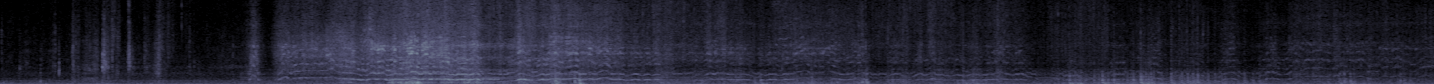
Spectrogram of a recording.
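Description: Vaterra Ascender RC crawler's electric motor and drivetrain gears whining, the pitch wavering with the throttle as it churns through slushy snow. The whine comes in about four seconds in, is loudest for a few seconds, then fades as the truck drives off.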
